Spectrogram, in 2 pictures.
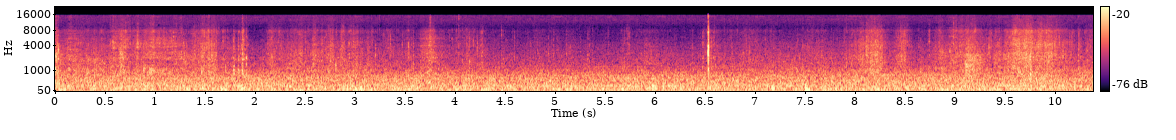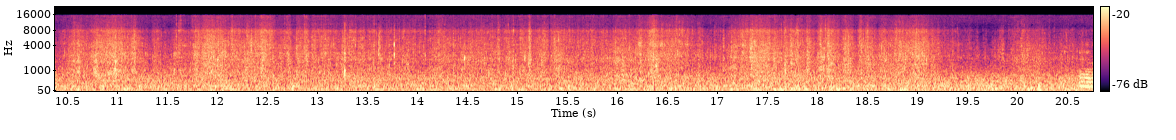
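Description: Faint rustling and scraping of soil and dry plant stalks as Jerusalem artichoke tubers are dug out by hand, coming in uneven bursts, more often in the second half. Two short sharp clicks fall about a third of the way in.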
